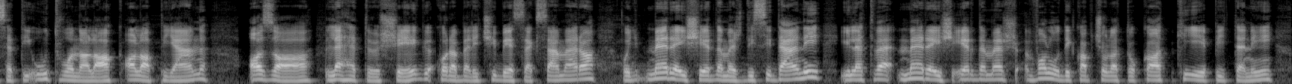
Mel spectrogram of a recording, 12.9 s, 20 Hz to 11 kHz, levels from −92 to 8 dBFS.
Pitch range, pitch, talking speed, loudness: 120-150 Hz, 130 Hz, 95 wpm, -23 LUFS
